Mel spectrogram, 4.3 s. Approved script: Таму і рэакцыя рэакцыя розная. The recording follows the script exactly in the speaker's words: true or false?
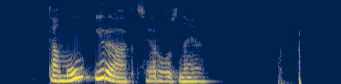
false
